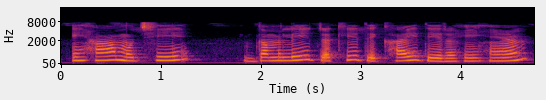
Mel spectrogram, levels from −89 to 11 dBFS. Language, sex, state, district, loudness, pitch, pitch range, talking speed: Hindi, female, Uttar Pradesh, Lalitpur, -18 LUFS, 250 Hz, 225-275 Hz, 100 wpm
